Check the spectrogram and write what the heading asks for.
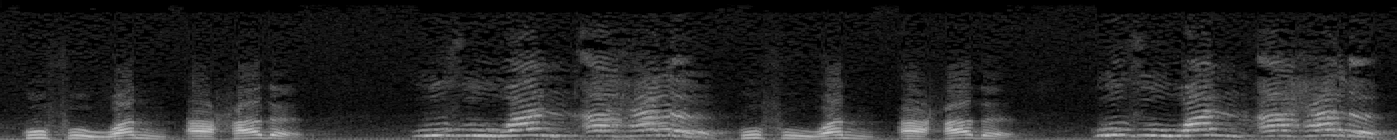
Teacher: یہاں کفواً 2 زبر تنوین ہے لیکن آگے حمزہ بشکل الف آ گیا جو کہ حروف حلقی میں سے ہے، لہذا یہاں اظہار حلقی ہوگا. احدن ہے چونکہ یہاں آیت ختم، رکوع بھی ختم ہے، دال ساکن ہے، وقف کریں گے لہذا دال ساکن ہو جائے گا.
